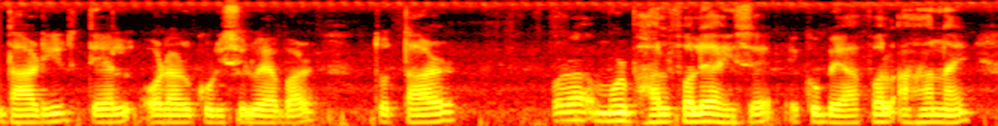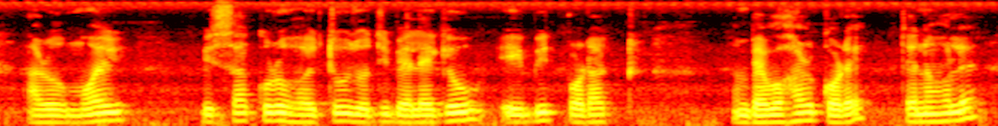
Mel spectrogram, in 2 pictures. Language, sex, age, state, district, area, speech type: Assamese, male, 18-30, Assam, Sonitpur, urban, spontaneous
